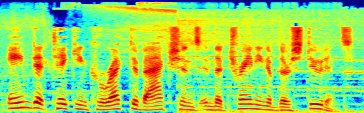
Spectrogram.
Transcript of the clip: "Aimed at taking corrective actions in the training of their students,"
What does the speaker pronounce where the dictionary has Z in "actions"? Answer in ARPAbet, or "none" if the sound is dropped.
Z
